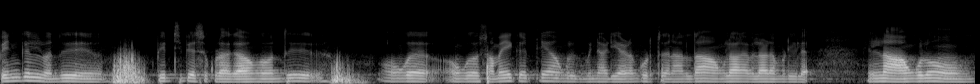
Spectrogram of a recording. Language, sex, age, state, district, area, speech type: Tamil, male, 18-30, Tamil Nadu, Cuddalore, rural, spontaneous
